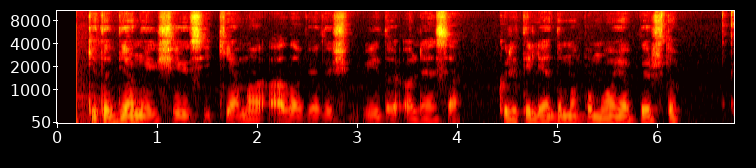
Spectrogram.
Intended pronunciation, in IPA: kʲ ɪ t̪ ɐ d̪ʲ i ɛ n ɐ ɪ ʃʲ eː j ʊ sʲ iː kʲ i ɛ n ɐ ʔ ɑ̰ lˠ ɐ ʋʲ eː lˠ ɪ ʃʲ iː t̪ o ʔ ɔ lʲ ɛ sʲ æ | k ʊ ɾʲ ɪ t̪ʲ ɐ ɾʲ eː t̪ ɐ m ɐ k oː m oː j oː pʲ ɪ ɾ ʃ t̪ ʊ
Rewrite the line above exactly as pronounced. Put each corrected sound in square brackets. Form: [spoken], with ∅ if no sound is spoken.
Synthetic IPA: kʲ ɪ t̪ ɐ d̪ʲ i ɛ n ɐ ɪ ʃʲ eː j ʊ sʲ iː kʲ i ɛ [m] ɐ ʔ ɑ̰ lˠ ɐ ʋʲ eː lˠ ɪ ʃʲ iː [d̪] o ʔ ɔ lʲ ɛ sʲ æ | k ʊ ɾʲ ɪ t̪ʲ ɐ [lʲ] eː [d̪] ɐ m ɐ [p] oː m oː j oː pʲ ɪ ɾ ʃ t̪ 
